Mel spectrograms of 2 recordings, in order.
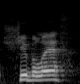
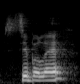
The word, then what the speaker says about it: Shibboleth: And then they would say, "Pronounce Shibboleth." And apparently they couldn't pronounce their SHs. So they could only say Sibboleth.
